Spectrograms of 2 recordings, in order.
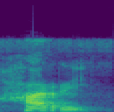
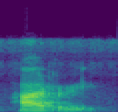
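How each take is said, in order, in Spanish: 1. La H al principio se pronuncia claramente. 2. La H al principio apenas se pronuncia. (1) "no digo Harry" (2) "como si no hubiera ni H ni J"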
